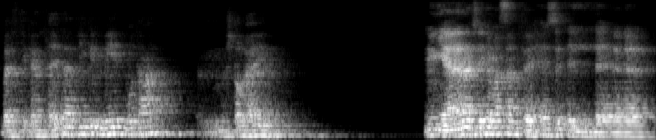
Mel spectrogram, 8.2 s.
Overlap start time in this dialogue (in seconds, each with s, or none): none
